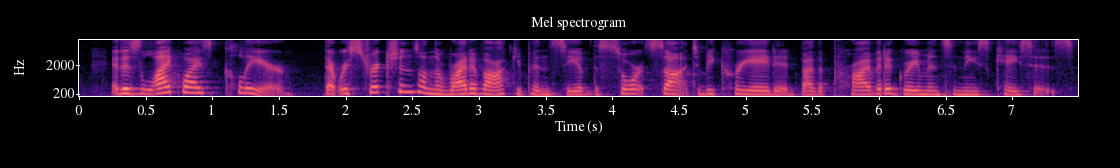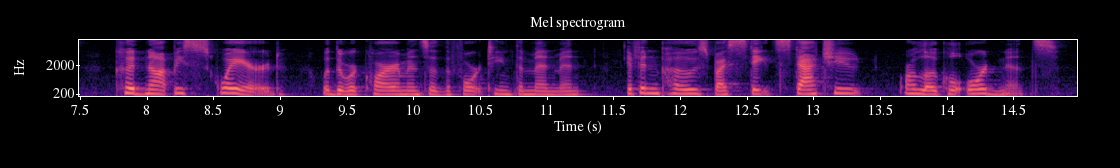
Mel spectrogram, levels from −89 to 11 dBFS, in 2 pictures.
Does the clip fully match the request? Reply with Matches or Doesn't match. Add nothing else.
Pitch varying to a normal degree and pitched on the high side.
Matches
